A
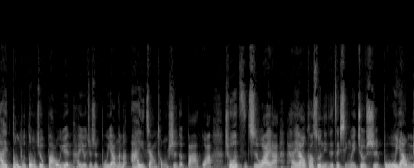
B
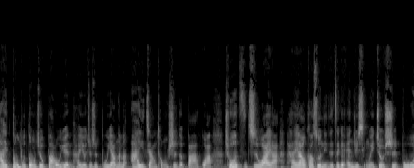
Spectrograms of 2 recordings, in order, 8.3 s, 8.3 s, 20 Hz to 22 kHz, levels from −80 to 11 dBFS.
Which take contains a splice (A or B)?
A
